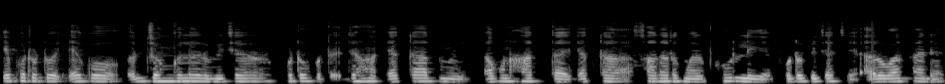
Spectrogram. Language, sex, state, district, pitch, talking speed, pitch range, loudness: Bengali, male, West Bengal, Jhargram, 140 Hz, 170 wpm, 135-145 Hz, -24 LUFS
